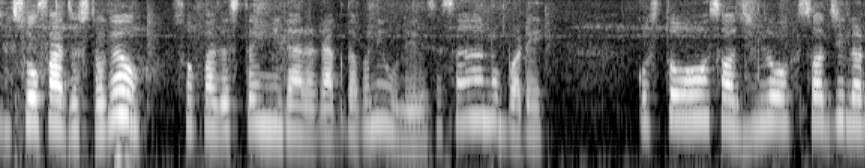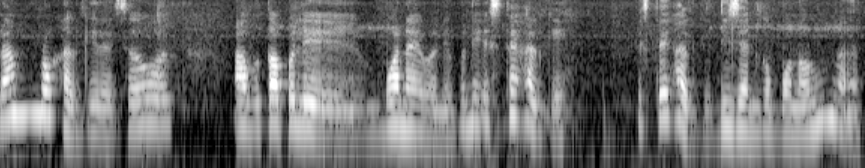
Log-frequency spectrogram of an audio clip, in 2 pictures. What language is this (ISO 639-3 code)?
nep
